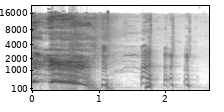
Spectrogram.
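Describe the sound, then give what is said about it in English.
A voice imitates clearing its throat: one loud, drawn-out guttural rasp that falls in pitch, then a few short, rough bursts. “And so when he walked by again, I cleared my throat.”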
